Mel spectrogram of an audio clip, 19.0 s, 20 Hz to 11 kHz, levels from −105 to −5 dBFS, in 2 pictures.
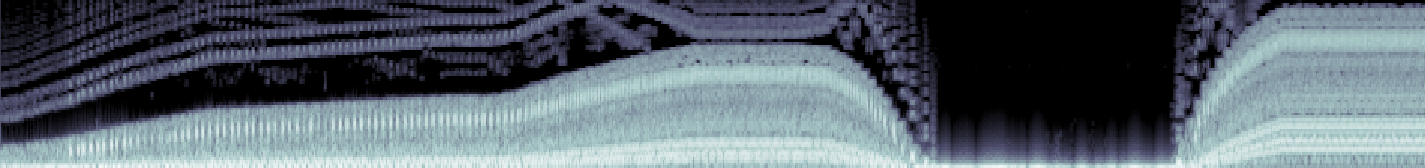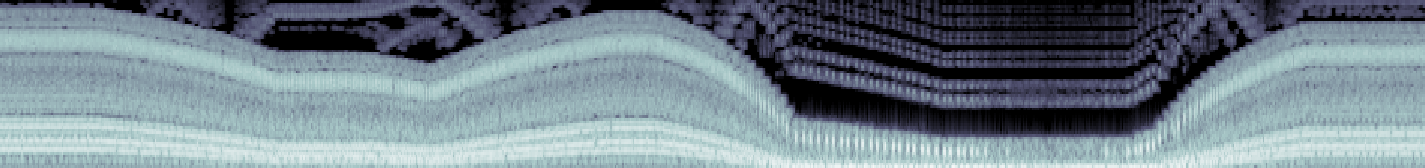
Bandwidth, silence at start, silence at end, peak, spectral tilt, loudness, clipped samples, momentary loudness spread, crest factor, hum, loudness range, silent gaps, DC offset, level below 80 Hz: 11 kHz; 0 s; 0 s; -6 dBFS; -5 dB/octave; -16 LUFS; under 0.1%; 6 LU; 10 dB; none; 4 LU; none; 1%; -22 dBFS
